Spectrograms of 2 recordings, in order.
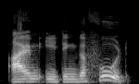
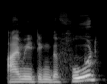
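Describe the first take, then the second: First: The voice falls at the end of the sentence. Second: The voice rises at the end of the sentence. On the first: It states a fact. "I can say it normally like a statement" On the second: It asks a question. "if you want to say it with question"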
